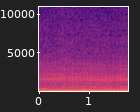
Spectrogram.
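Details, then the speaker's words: Nissan S15 after first start, with a borrowed fuel pressure regulator fitted to fix erratic running. Deep, even idle with a steady rapid pulse and no tinny rattle or ticking, now that the oil has moved around; runs smoothly, normal idle. "Unreal. That's it. Well done. Just sounds amazing."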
